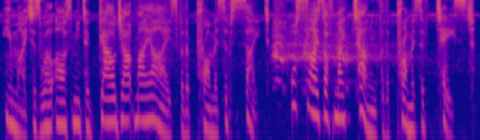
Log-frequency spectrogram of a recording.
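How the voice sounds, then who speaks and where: Woman as proud, low-voiced alien warrior. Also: expressive, moderate pace, background noise, natural voice. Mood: stern warning. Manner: haughty, formal, clipped and severe. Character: proud, fierce, disdainful Githyanki warrior woman. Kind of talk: dramatic fantasy video game acting.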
